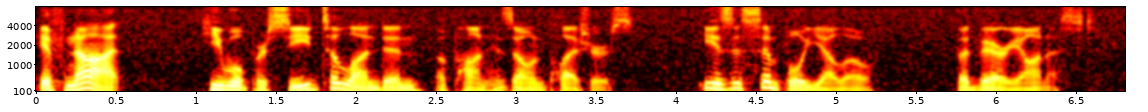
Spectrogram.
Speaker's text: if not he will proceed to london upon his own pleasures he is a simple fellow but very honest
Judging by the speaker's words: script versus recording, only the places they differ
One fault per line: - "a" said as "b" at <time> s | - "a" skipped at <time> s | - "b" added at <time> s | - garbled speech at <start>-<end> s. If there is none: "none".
- "fellow" said as "yellow" at 4.8 s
